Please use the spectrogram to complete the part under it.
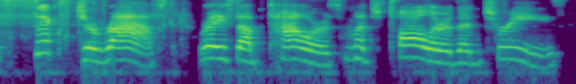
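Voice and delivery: put-on lilting read-aloud for kids; reading to children. A narrator's reading. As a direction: storytime rhythm, gentle and sing-song. Reads story to class.

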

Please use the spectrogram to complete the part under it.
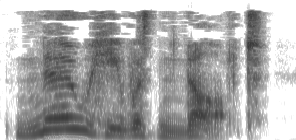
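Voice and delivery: slow, icy and controlled; cold fury. A narrator's reading. Judith denies Allerton was with her, in cold fury. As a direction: spell each word out coldly. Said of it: "in tones of cold fury".

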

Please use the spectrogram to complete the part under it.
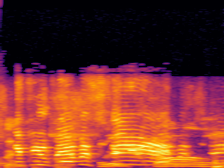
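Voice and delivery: high, loud and slow preaching cry; preacher shouting to the congregation. Real, not acted. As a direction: stretch it out to the crowd. Preacher call over music.

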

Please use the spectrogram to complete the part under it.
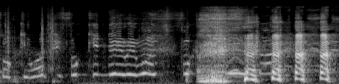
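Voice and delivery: high, loud disbelieving yell through a laugh; yelling in shock at the enemy; excited laughing yell. Real, not acted. To his duo partner, a laughing shocked yell. Teammate startled mid-fight.

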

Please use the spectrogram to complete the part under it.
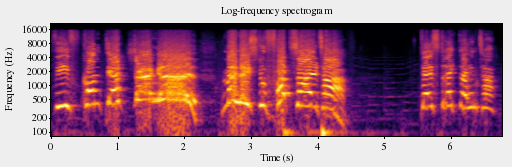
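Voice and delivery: slow high furious yell; panicking gamer. Real, not acted. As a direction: scream in gamer rage. Raging at enemy jungle.

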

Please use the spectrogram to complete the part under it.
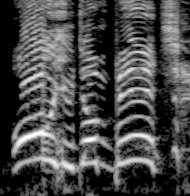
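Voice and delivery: high, loud, slow yell; laughing shout. Real, not acted. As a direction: shriek it with glee. Enemy breaks its leg.

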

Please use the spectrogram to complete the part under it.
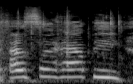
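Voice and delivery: high, giggly gush of happiness; overjoyed. Real, not acted. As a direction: gush it high, just out of a laugh.

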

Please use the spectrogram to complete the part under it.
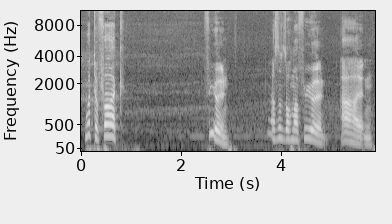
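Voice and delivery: ordinary delivery

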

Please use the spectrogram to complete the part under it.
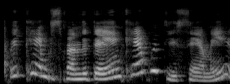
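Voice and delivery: put-on an eager little rabbit boy; young rabbit voice. A narrator's reading. Johnny greeting Uncle Wiggily at camp, eager and high.

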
